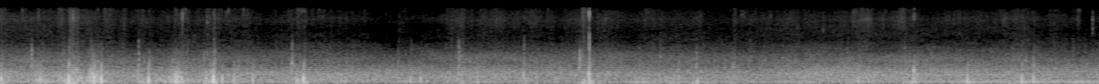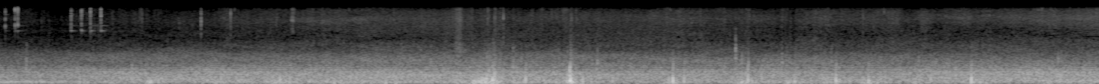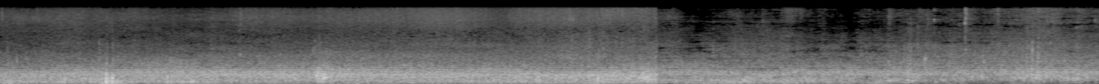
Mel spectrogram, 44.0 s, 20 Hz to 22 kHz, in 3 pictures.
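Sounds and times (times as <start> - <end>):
wind rumbling on microphone: 0.0 - 43.9.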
